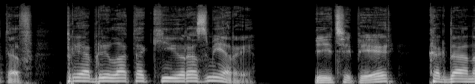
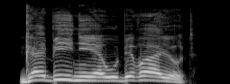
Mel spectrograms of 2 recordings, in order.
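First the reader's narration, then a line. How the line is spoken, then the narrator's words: Frantic shout. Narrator (Russian): заполошно закричал кто-то позади меня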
